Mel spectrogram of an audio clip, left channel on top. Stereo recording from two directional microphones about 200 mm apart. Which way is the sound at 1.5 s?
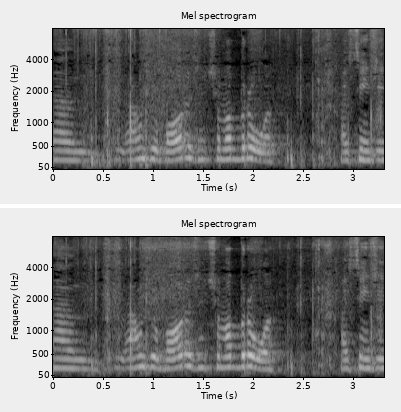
20° left (ahead or behind).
